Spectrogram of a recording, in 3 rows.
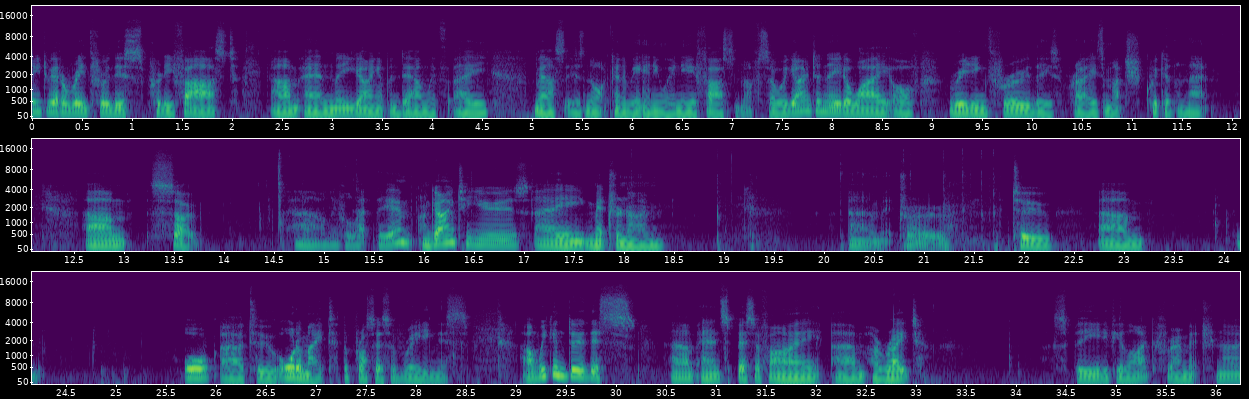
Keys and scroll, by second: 20.2 BackSpace.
